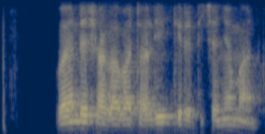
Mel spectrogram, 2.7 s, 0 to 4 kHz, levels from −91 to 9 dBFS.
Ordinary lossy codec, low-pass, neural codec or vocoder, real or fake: Opus, 16 kbps; 3.6 kHz; none; real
